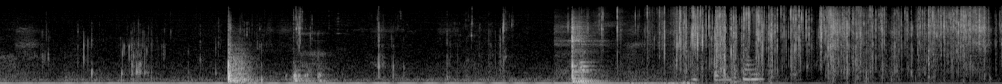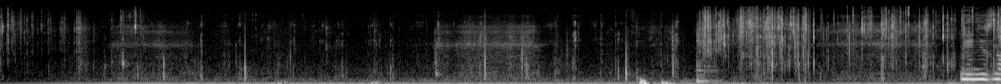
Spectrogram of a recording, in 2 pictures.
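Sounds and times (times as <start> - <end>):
close-up chewing: 0.2 - 2.3, 3.6 - 5.2, 6.0 - 20.0
plastic wrapper crinkling: 6.0 - 11.5, 16.2 - 20.0.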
